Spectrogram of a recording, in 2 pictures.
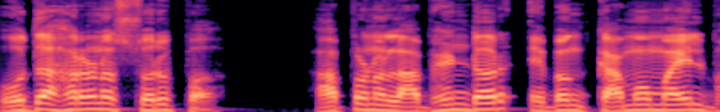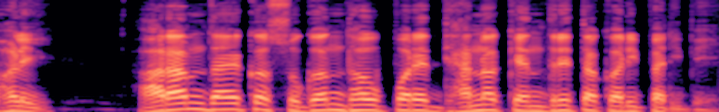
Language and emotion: Odia, neutral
